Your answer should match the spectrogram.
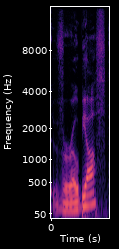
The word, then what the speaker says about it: Vorobyov: And I'm very interested to see him in this tournament, almost even more so than Rubstov, just because I think the way you're supposed to pronounce his name is Vorobyov, because the general rule with Russian names is that you're supposed to put the accent on the second syllable.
